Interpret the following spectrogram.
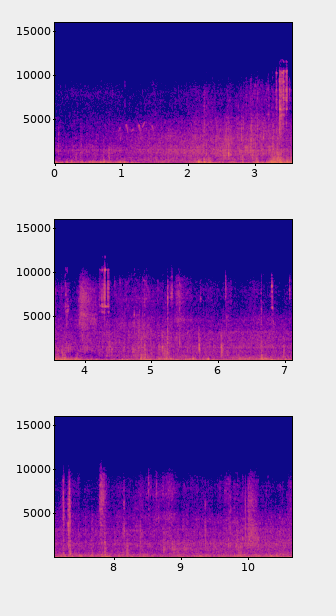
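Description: Wind buffeting the microphone of a camera on a slow-moving vehicle, a gusty low rumble over the vehicle's running noise. It swells louder a couple of seconds in.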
